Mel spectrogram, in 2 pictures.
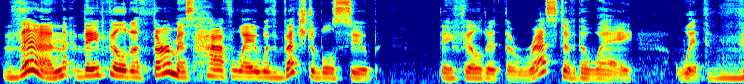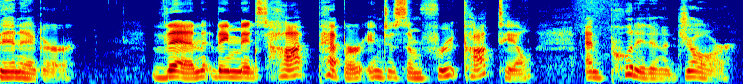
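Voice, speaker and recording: A woman reads a children's story aloud in a slightly low voice. She takes it very slowly, with expressive phrasing, and drops in casual comments of her own. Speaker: teacher reading aloud.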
